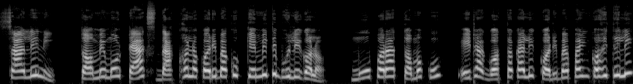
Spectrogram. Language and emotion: Odia, angry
